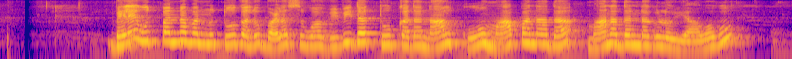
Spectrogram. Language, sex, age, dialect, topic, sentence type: Kannada, female, 25-30, Central, agriculture, question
